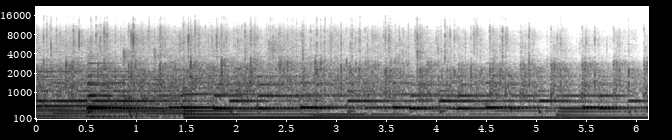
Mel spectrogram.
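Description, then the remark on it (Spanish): Steady audience applause fills the space for several seconds, a dense patter of many hands clapping over sustained, held musical chords playing underneath. “Era un aplauso si usted tiene un buen esposo o una buena esposa.”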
